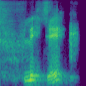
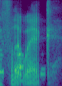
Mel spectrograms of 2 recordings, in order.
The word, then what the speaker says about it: Flitwick: Flitwick what's a very English thing so it's flit ik you don't pronounce the double wing political assembly way to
